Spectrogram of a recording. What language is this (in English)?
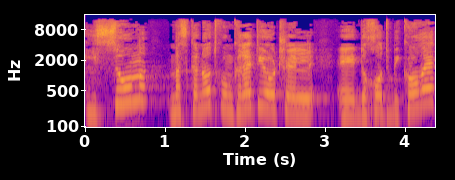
Hebrew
